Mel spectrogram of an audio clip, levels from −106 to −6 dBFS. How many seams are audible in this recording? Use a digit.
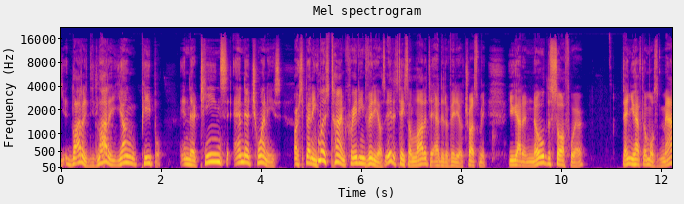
6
